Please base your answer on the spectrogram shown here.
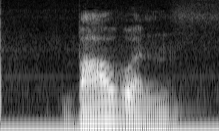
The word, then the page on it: build: /bɪld/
